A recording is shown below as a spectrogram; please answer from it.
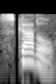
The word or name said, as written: scuttle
